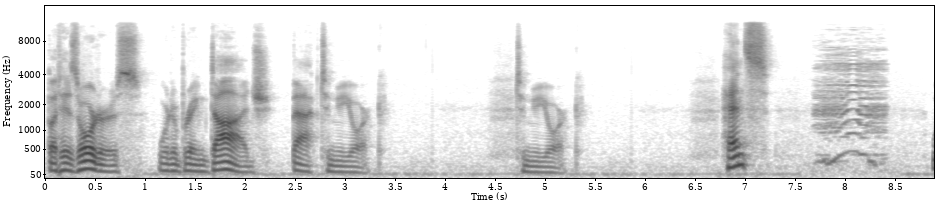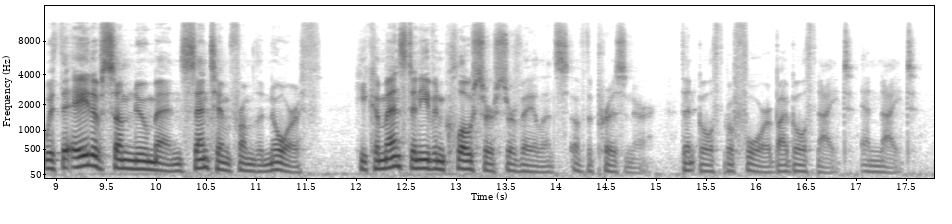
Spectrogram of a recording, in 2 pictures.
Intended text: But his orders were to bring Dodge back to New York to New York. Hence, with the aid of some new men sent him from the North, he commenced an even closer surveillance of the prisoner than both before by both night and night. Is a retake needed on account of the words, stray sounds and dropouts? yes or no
yes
